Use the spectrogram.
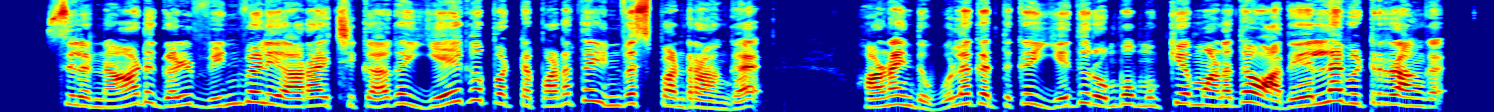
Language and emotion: Tamil, angry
